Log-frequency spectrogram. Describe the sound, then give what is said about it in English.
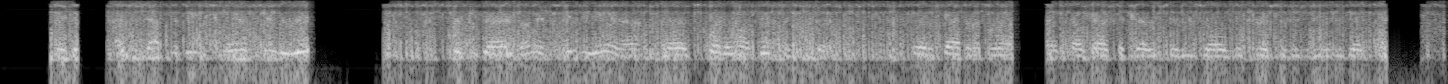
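A noisy amateur radio transmission crackles with heavy static, its band-limited hiss broken by a few sharp dropouts while a faint, garbled voice struggles to come through. “Pretty noisy, but you're getting in.”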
